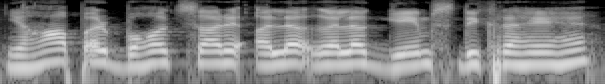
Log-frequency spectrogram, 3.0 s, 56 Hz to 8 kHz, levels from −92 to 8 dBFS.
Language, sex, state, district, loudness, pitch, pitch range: Hindi, male, Jharkhand, Ranchi, -13 LUFS, 180 Hz, 175-195 Hz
